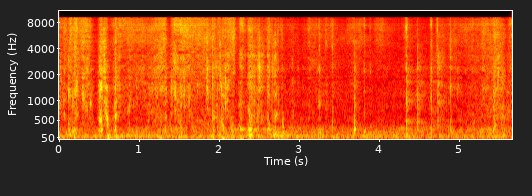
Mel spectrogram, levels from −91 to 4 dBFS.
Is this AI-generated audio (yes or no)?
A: yes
